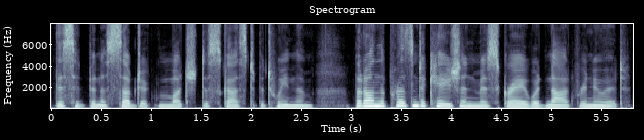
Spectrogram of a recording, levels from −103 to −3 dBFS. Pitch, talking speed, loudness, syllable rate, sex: 180 Hz, 205 wpm, -19 LUFS, 5.3 syllables/s, female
